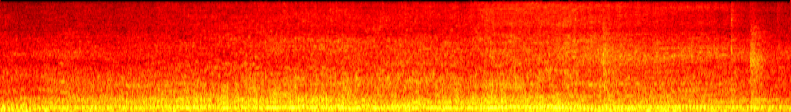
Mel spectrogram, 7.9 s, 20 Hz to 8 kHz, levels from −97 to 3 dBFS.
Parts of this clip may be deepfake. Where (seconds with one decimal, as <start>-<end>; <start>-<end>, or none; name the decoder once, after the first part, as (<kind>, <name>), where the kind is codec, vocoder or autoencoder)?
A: 1.8-5.8 (vocoder, HiFi-GAN)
